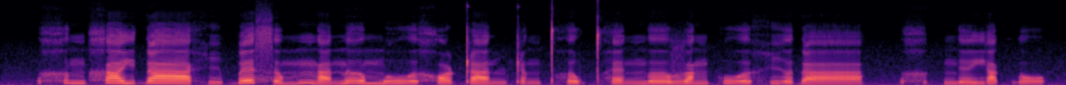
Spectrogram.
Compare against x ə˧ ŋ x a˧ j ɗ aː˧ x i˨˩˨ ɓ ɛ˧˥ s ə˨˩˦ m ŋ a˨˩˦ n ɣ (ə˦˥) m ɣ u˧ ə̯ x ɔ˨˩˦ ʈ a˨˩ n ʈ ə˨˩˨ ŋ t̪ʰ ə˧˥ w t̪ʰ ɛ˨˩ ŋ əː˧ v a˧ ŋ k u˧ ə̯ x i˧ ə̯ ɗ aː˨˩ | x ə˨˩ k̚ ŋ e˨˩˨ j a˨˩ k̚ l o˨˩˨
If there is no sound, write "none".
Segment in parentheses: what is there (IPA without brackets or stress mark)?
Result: ə˧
